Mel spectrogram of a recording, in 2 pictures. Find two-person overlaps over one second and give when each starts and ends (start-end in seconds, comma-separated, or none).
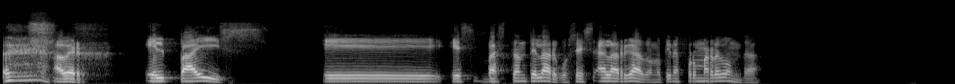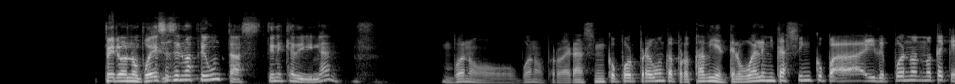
none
